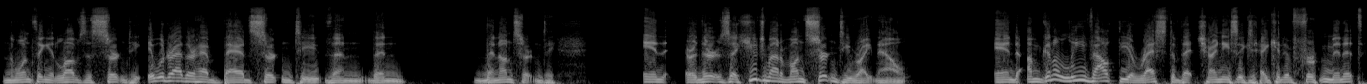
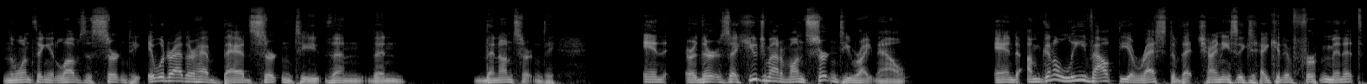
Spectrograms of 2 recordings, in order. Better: second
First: distortion; slight; 10 dB below the speech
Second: none

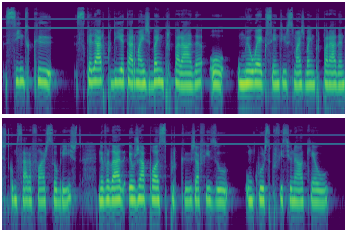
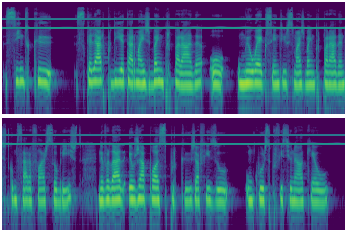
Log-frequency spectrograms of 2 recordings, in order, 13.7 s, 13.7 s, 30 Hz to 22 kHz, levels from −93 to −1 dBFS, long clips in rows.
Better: first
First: high-pitched whine; faint; throughout; 5 kHz, 25 dB below the speech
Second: high-pitched whine; loud; throughout; 5 kHz, 9 dB below the speech

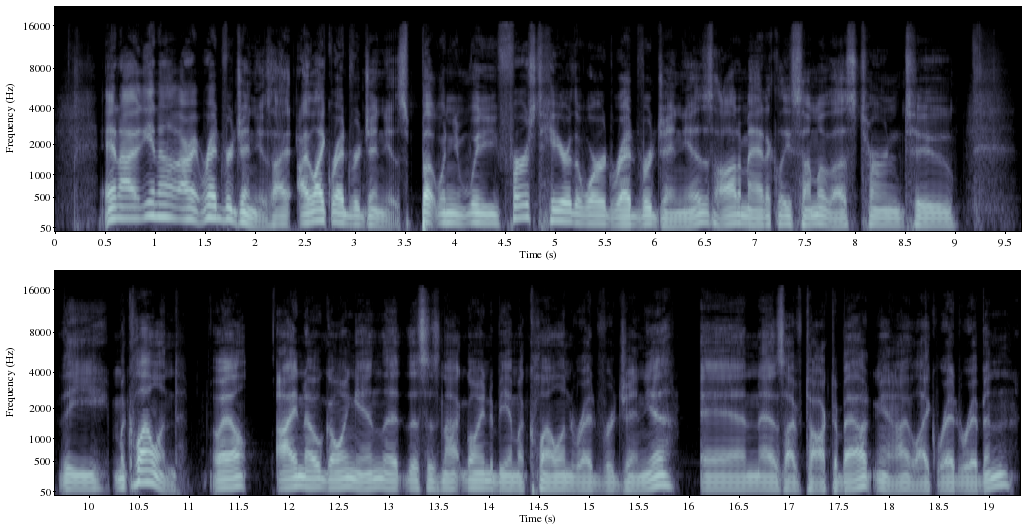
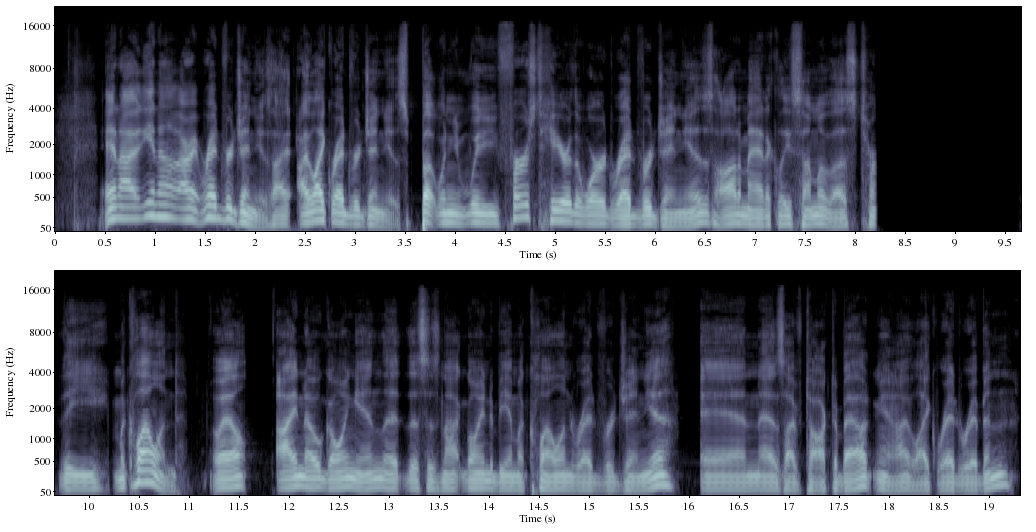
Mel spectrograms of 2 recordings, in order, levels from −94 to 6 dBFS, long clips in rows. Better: first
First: none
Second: audio cutting out; at 8 s for 1.5 s

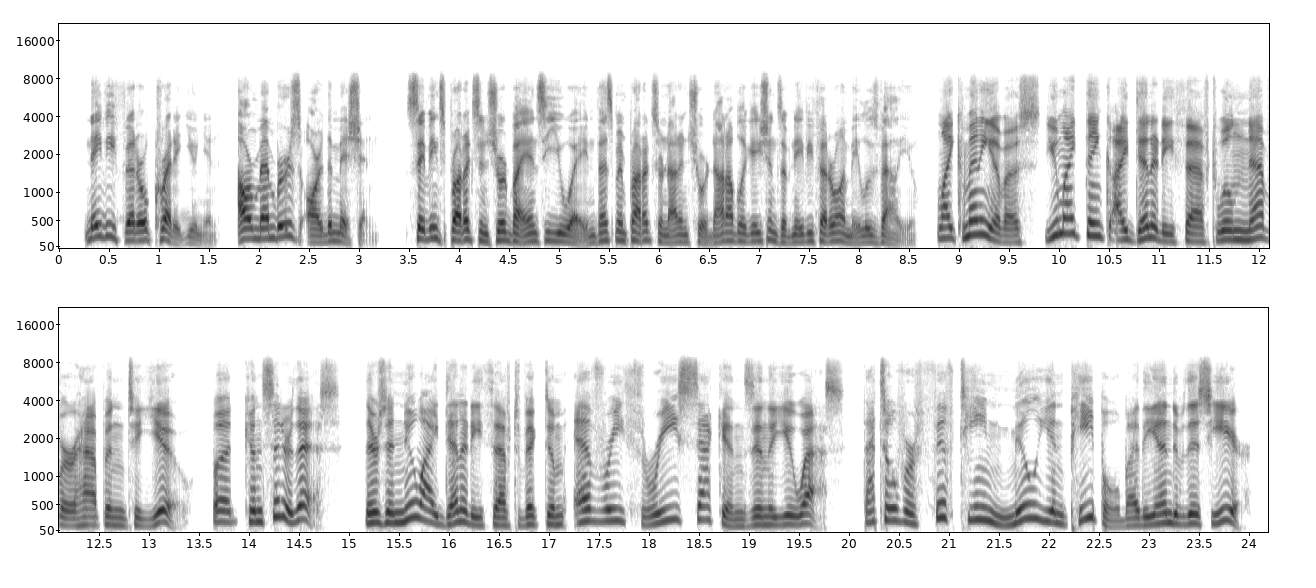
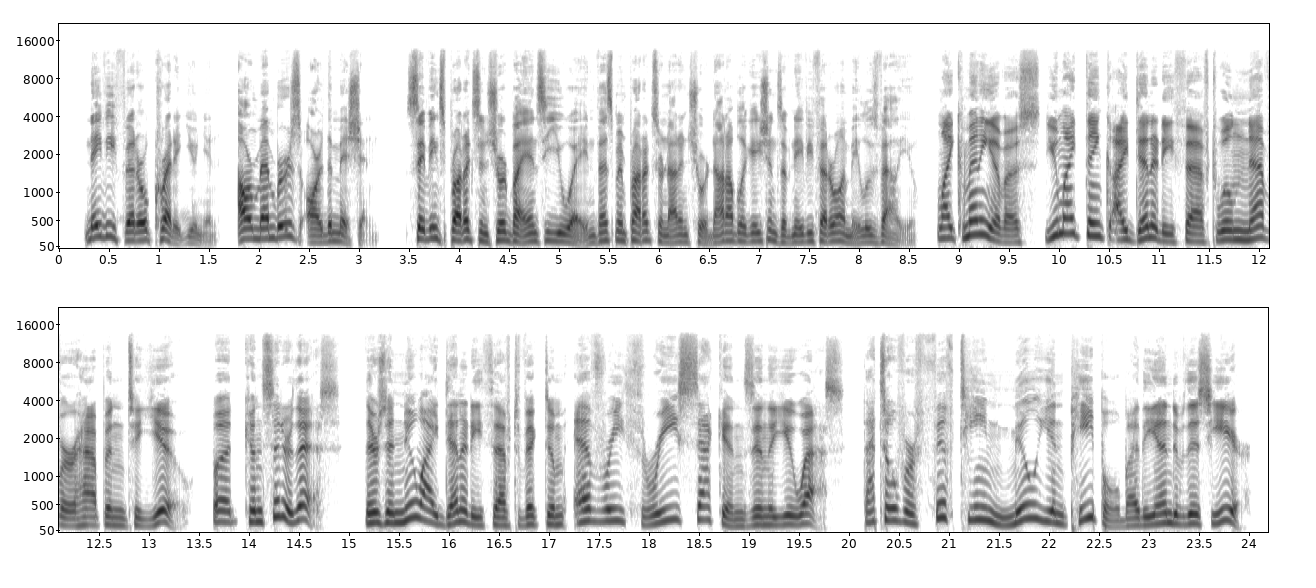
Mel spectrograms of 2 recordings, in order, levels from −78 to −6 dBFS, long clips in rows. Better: second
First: garbled, watery; slightly; nothing above 8 kHz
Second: none

